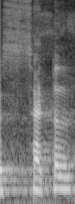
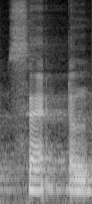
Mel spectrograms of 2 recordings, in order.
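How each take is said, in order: First: Said in the usual way. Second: सेटल broken as से-टल; split into syllables. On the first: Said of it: "देखो इनको पढ़ना कैसे है". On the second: Shown as a demonstration. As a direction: hold से, then say टल as one unit in सेटल. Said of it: "टल कभी भी हमेशा एक साथ पढ़ना".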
